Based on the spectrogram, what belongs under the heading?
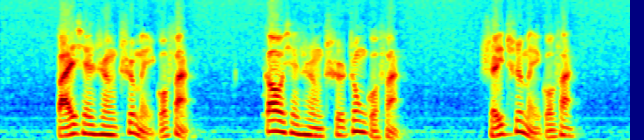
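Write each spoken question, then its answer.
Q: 谁吃美国饭?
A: 白先生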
